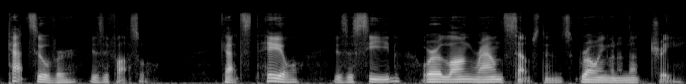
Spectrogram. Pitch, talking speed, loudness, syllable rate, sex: 105 Hz, 175 wpm, -22 LUFS, 4.5 syllables/s, male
